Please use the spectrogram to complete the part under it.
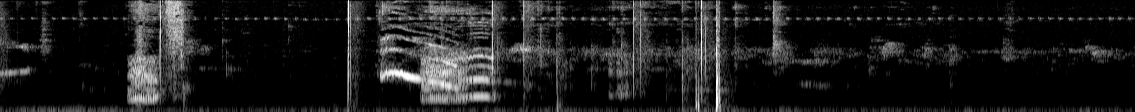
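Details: Mother cat with her newborn kitten, indoors, watching over it as it sleeps; one short harmonic meow rising then falling near the middle, preceded by a brief breathy burst, with scattered clicks, rustling and a steady low hum.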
